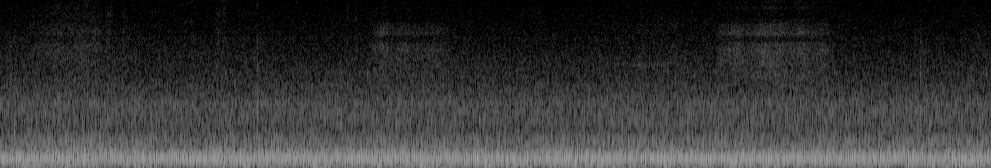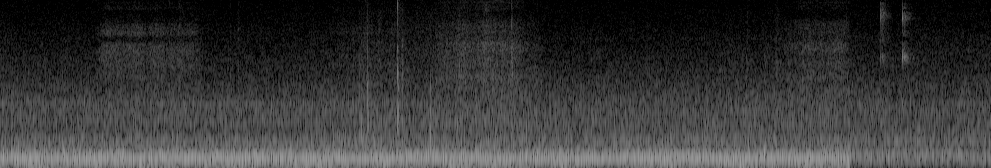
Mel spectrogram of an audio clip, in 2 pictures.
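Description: A dog breathes slowly and noisily in its sleep.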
